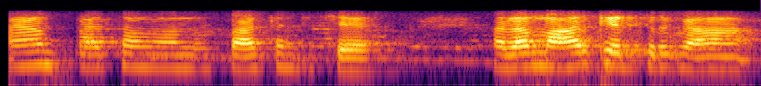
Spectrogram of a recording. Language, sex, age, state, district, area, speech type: Tamil, female, 18-30, Tamil Nadu, Thanjavur, urban, conversation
